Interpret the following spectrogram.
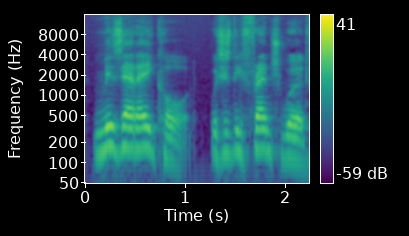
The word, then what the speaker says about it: miséricorde: They're not called misery chords, as you pronounce it. They're called miséricorde, which is the French word for mercy.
